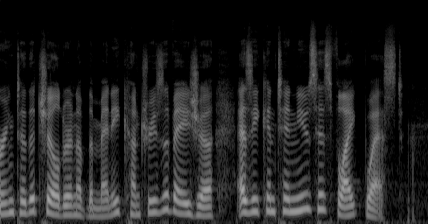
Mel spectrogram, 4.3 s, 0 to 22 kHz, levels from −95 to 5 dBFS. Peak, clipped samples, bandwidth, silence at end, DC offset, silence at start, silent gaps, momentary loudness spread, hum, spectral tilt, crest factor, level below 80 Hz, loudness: -22 dBFS; under 0.1%; 14.5 kHz; 0.25 s; under 0.1%; 0 s; none; 6 LU; none; -4 dB/octave; 18 dB; -76 dBFS; -40 LUFS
